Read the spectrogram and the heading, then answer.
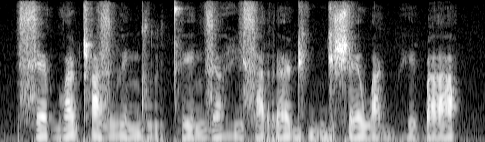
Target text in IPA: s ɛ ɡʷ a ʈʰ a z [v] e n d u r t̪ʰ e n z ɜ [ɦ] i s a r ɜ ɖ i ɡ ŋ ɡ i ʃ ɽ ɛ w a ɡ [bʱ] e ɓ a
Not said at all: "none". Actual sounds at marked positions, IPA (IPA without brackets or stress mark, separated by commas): v, ɦ, bʱ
